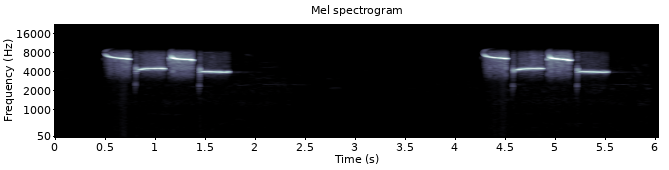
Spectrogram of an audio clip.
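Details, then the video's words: Carolina chickadee giving its classic song, said to sound like its name "chick-a-dee": two phrases, each of four clear, high whistled notes alternating higher and lower pitch, repeated after a few seconds, with no other sounds. "But the classic chickadee song, they do say their name."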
